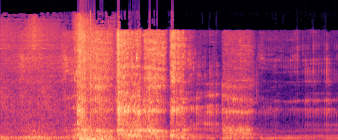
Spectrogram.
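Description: Lion-roar logo-reveal sound effect: a low rumble swells into a loud roar with sharp hits about a second and a half in, roars again more briefly about four and a half seconds in, then settles into a sustained ringing tone.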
